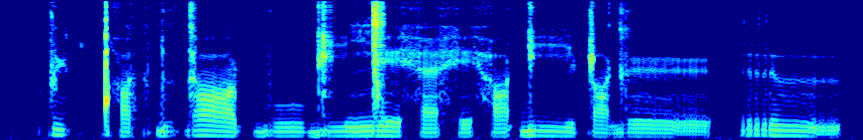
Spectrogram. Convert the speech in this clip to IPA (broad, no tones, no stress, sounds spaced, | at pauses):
ʈ y k ǃʰ ɑ k ɓ ɯ ɡ ɑː ʈ b uː ɡ iː ŋ͡ǀ e h æ h e h ɑ ɠ iː ʈ ɑ ɡ øː | r ɯː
